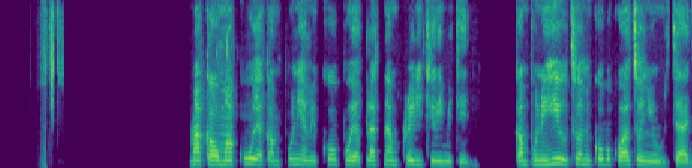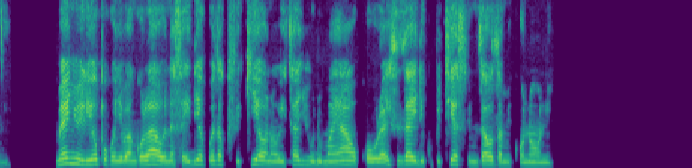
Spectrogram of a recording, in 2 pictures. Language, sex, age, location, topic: Swahili, female, 25-35, Dar es Salaam, finance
